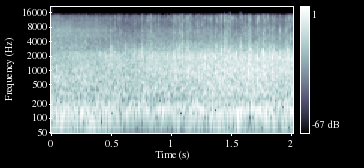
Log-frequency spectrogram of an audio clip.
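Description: Audience applauding, a steady patter of many hands that grows a little louder toward the end.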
